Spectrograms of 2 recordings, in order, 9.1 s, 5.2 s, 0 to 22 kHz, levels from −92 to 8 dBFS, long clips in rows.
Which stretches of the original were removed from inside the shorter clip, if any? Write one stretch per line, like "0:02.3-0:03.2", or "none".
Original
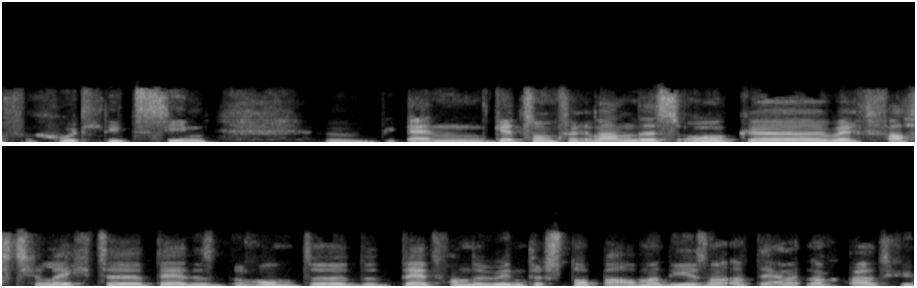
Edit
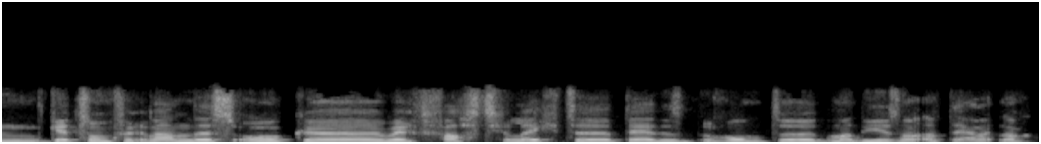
0:06.4-0:07.7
